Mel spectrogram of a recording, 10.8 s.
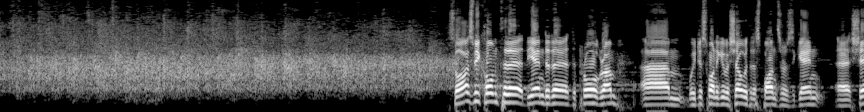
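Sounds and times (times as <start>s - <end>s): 
audience applause: 0.0s - 6.4s
speech: 5.6s - 10.8s.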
